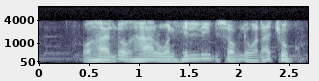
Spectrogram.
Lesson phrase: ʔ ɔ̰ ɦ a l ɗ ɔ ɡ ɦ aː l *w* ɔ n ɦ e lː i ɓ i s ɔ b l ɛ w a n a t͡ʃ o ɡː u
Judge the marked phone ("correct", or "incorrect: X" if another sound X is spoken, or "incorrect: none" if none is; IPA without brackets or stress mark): correct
